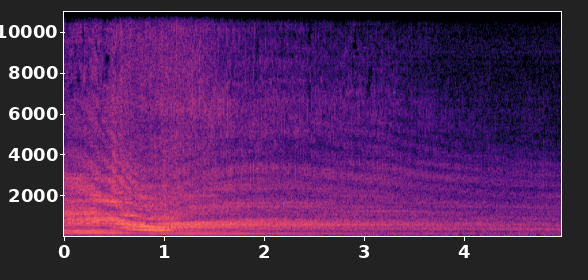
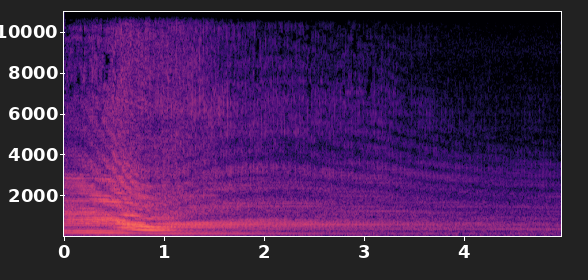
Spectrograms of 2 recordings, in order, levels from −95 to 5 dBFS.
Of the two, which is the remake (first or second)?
first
